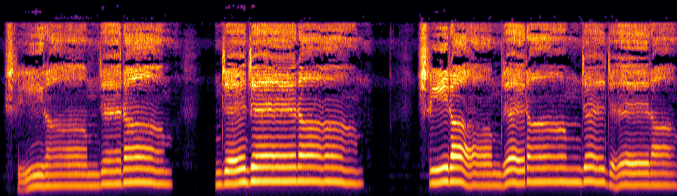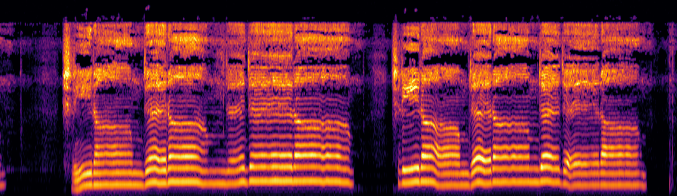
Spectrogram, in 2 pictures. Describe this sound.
Shri Rama jai Rama jai jai Rama
Rama was an incarnation of Lord Vishnu who descended on the earth to annihilate demons and establish the path of Dharma. Ram is a very popular mantra chanted since ages by the Hindus with devotion, faith and surrender. Lord Hanuman is the epitome of devotion to Lord Sriram. He championed the chanting of Ram Nam constantly at all times. Chanting Ram Nam is the ultimate way to get all the desires fulfilled and move towards liberation or Moksha. Here is a collection of ram mantras and their benefits.
Thanku love you all
bhajhan, Hindu, Shri-Rama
